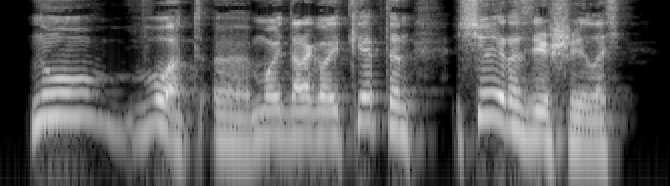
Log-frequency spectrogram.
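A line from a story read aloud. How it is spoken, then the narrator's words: Beaming exclamation. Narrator (Russian): воскликнул О'Кив, сияя улыбкой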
